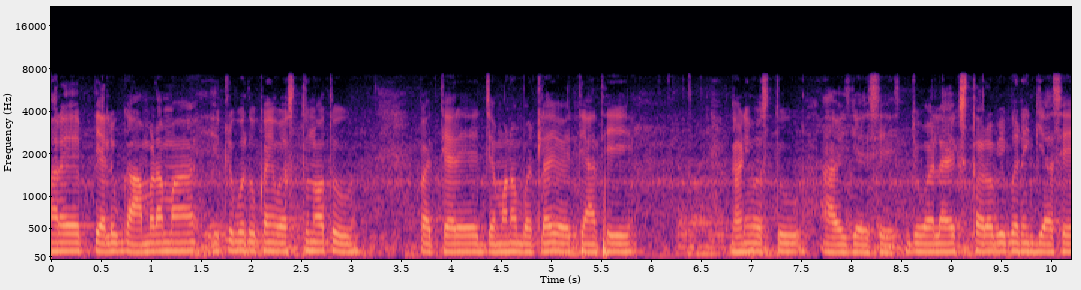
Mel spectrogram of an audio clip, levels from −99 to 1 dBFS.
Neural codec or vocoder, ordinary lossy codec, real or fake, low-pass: none; none; real; 7.2 kHz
